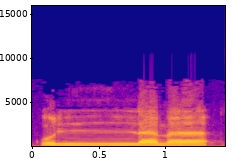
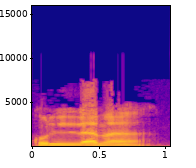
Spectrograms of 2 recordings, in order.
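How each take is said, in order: First: The doubled L is held for extra time. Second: The doubled L is not held extra. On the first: The speaker calls it wrong. "ما تجليش في أي حاجة تانية مشددة وتعطيني فيها زمن، يعني تجيش هنا وتقول كلما، هذا ليس صوابا" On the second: The speaker calls it right. "أتيت بالساكن وأتيت بالمتحرك لكن دون أن تعطي زمنا"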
